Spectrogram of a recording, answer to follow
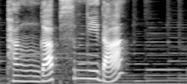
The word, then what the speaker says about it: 반갑습니다: Aqui, primeiro, quando você diz 반갑습니다, o 비읍 aqui é pronunciado como 미음.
